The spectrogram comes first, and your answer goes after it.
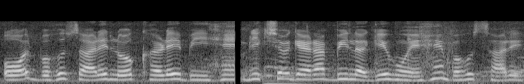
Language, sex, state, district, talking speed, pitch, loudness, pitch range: Hindi, female, Punjab, Pathankot, 170 wpm, 225 Hz, -15 LUFS, 210-245 Hz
